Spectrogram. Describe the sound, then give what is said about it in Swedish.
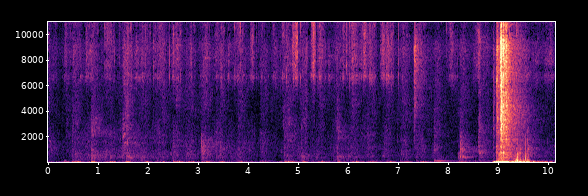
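A door handle, pressed with an elbow, clicks and the door out to the stairwell swings open with a loud clunk and rush of sound, after several seconds of quieter, scattered footsteps and knocks. “och så tar man förstås armbågen på dörrhandtaget nu för tiden när man ska ut.”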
